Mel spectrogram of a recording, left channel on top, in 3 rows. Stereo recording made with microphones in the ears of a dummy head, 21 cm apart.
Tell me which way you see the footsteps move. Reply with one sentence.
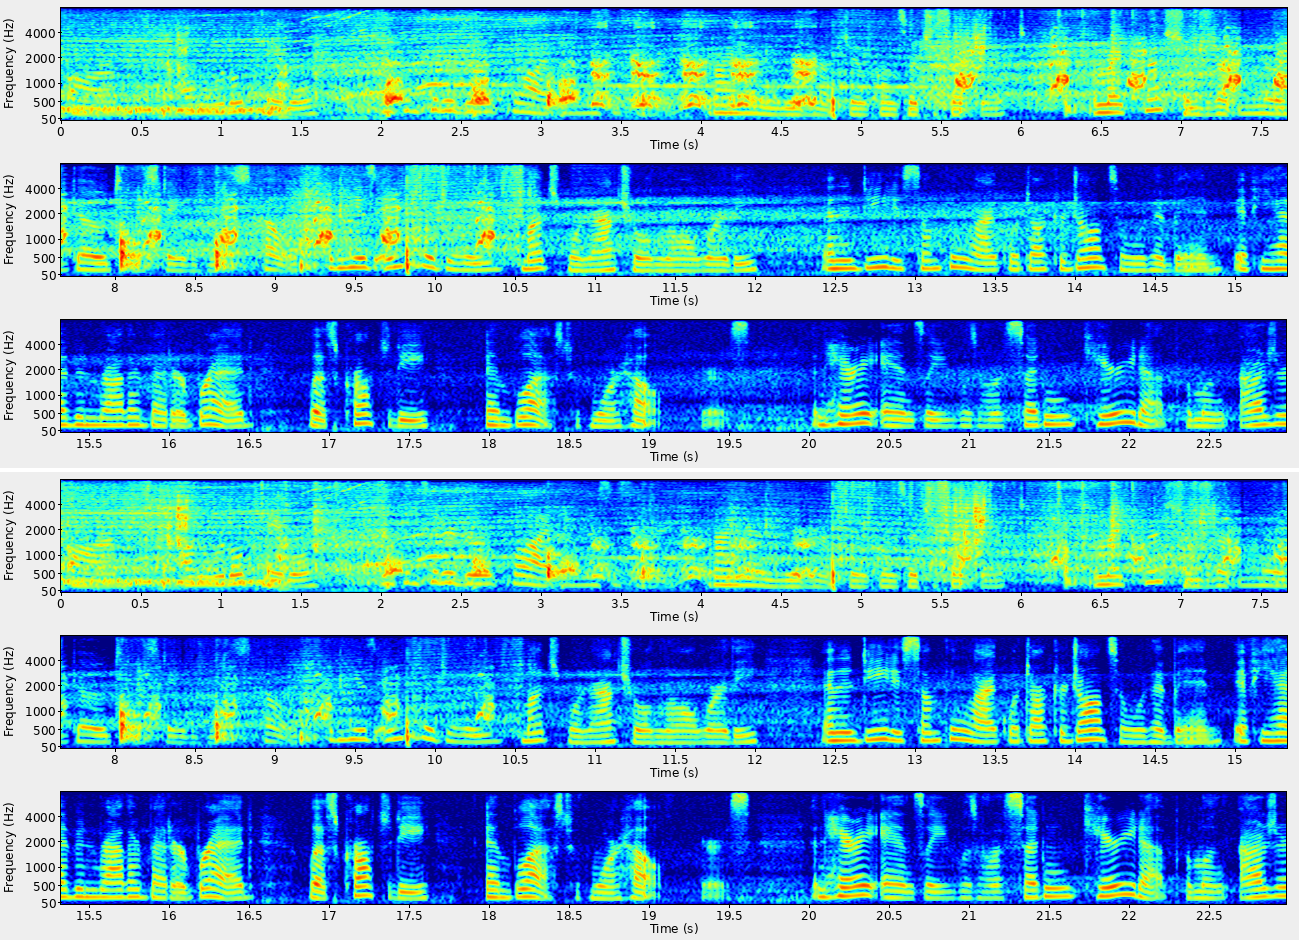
In this clip you hear the footsteps travel towards the left.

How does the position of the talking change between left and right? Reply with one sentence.
In this clip you hear the talking move from right to left and back again.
